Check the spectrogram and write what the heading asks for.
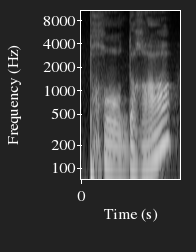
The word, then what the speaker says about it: prendras: You don't pronounce the S. Tu prendras.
